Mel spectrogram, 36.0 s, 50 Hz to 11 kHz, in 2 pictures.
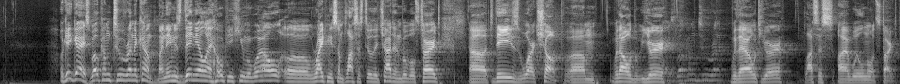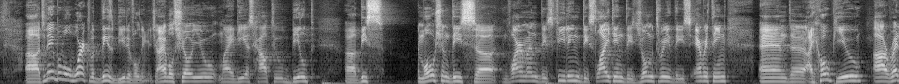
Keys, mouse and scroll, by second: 11.2 click, 14.2 click.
